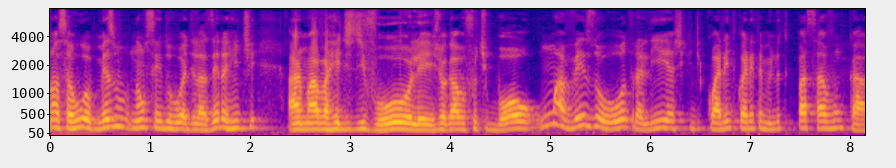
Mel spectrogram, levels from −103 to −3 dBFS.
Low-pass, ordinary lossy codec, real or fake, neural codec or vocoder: none; none; real; none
